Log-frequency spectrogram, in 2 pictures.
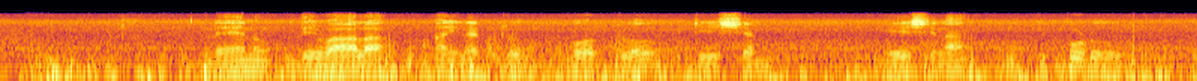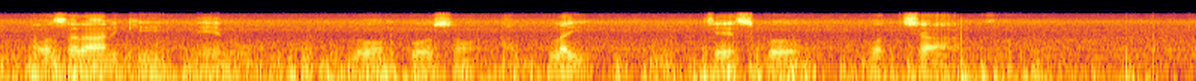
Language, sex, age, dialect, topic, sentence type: Telugu, male, 31-35, Telangana, banking, question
